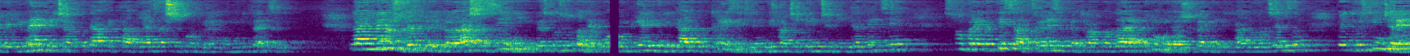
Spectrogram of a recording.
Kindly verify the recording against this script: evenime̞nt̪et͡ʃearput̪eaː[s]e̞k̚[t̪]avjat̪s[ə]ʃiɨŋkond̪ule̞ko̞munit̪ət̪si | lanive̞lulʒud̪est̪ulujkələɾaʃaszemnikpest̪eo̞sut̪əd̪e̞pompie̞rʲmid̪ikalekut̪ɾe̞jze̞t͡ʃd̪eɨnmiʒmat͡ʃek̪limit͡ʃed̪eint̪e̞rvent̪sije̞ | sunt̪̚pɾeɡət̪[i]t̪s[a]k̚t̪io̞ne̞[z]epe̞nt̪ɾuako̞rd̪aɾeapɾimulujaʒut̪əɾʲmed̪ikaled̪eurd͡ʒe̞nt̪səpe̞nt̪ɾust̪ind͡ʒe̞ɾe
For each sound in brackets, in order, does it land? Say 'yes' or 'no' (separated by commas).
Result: no, yes, no, yes, yes, yes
